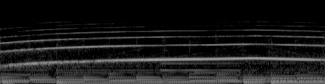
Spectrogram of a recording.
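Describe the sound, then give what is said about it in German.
A loud siren of a US ambulance wails with a steady rising tone over a pulsing, blaring horn pattern, continuous throughout with no talking. “So klingt der Krankenwagen in den USA.”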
